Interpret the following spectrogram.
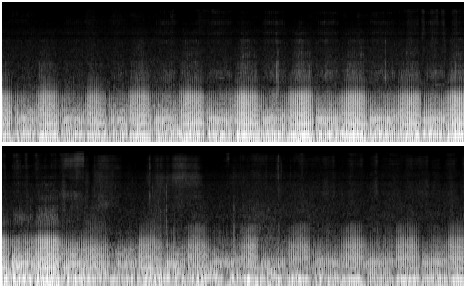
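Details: Popolina, a fluffy house cat filmed close up, purrs in a continuous deep rumble that swells and fades in regular breath-paced waves about every second, with light rustling midway.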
